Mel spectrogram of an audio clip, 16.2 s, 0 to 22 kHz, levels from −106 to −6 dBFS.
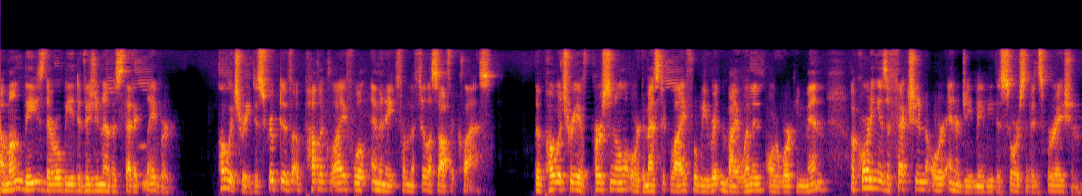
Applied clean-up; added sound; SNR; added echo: neural mask model Resemble Enhance denoiser.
